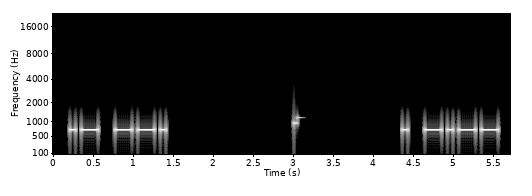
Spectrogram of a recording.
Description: Morse code, heard as a keyed tone, about 17 wpm, 700 Hz. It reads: AG EY
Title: Top Two Letter Combinations in Words 17wpm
